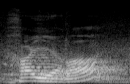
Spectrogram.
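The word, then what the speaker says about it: خَيْرًا: kho dan huruf ha khairro dan ruhma. Ee catatan sedikit bahwa ketika kita melafazkan huruf kho itu alakabnya terdengar jelas diibaratkan seperti orang yang sedang mendenggur ko.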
